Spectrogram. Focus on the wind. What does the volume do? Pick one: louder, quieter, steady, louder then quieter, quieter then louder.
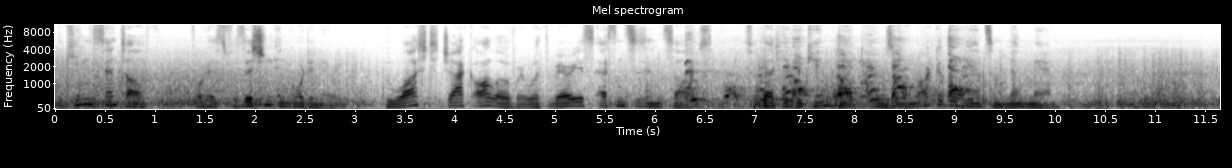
quieter then louder.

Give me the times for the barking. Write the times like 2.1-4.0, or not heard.
6.3-9.2.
